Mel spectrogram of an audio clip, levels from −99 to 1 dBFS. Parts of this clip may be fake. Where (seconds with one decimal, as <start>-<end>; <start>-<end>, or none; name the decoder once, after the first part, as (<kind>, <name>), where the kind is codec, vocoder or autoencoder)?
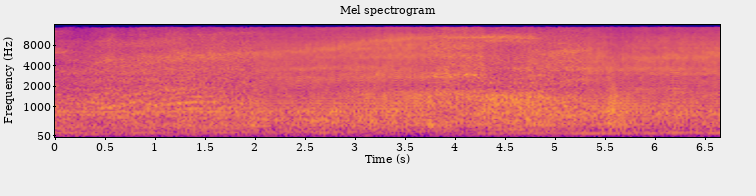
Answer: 2.0-3.7 (vocoder, Vocos); 5.3-6.7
